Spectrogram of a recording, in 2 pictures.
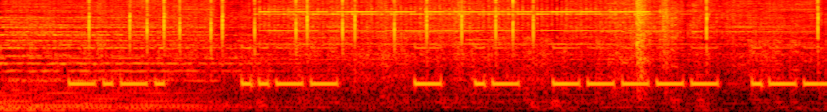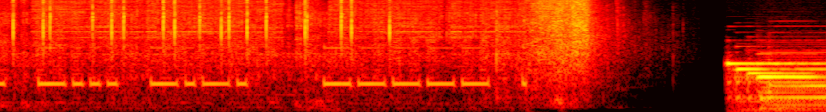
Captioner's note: suspenseful music; telegraph beeping, typing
